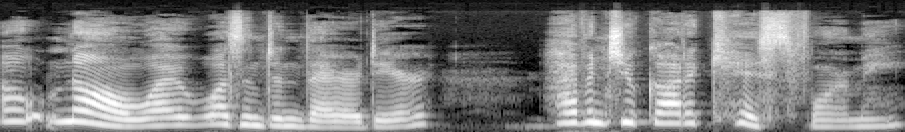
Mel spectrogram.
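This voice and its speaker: A female-sounding voice does a put-on character voice, high in pitch. It moves at a fairly slow pace on a very clean recording with a silent background. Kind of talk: 1930s radio drama acting. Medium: audio drama. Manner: sweet, affectionate.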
